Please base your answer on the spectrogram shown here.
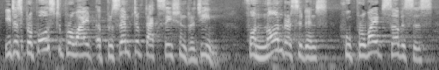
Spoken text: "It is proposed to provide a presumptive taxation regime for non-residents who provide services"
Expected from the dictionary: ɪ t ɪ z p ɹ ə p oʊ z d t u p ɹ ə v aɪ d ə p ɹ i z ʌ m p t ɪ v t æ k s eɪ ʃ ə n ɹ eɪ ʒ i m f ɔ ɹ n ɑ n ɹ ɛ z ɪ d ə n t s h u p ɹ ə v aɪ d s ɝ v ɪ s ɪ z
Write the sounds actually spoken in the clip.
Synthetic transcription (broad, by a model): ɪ t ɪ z p ɹ ə p oʊ z d t u p ɹ ə v aɪ d ə p ɹ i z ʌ m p t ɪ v t æ k s eɪ ʃ ə n ɹ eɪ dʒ i m f ɔ ɹ n ɑ n ɹ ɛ s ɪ d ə n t s h u p ɹ ə v aɪ d s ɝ v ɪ s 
